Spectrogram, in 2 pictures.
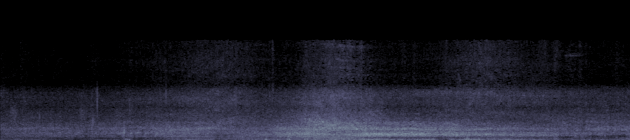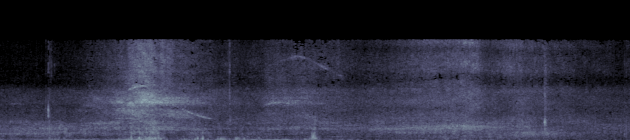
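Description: Cars passing on a town road, one with its engine note rising as it accelerates about eleven seconds in and loudest just before fourteen seconds. Wind rumbles on the microphone throughout.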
